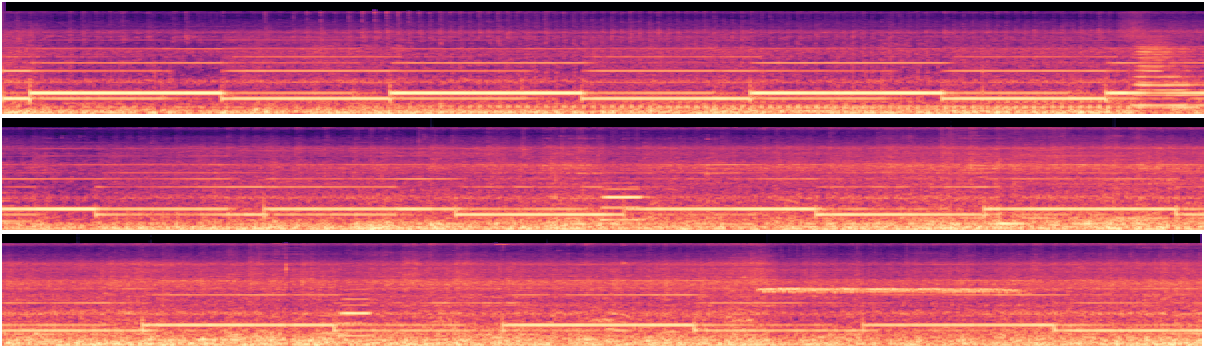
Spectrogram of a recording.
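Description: Railway level-crossing alarm sounding its two-tone warning, a higher and a lower note alternating, each held about a second, over the steady rumble of a KRL commuter electric train passing the crossing. A brief honk cuts in about six seconds in.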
